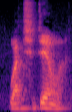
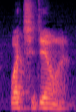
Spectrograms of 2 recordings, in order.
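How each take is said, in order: The two takes are said the same way.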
